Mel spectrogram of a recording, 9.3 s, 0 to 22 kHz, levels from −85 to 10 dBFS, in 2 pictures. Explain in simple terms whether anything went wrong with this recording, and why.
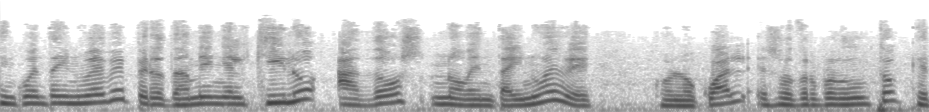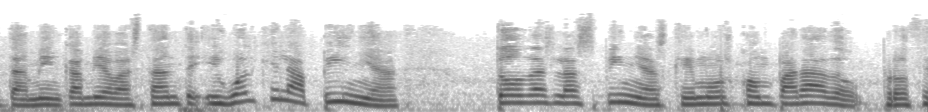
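Nothing went wrong with this audio, and there is no fault to point to anywhere in it. At no moment does anything happen that would need an explanation.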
